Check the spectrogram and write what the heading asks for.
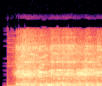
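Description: News-programme segment intro music played through a television set's speaker, cutting in suddenly just after the start.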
